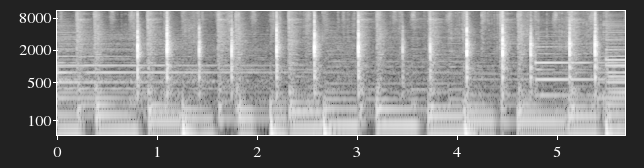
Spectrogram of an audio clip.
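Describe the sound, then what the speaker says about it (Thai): A knife cuts peeled ginger into thin slices on a board, making crisp, evenly spaced chops in a steady rhythm close by, over soft background music. "จากนั้นก็เอามาหั่นเป็นชิ้นบางๆครับ"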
